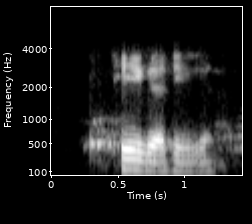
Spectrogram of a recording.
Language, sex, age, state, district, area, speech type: Dogri, male, 18-30, Jammu and Kashmir, Samba, rural, conversation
